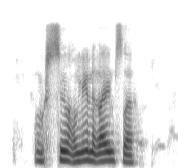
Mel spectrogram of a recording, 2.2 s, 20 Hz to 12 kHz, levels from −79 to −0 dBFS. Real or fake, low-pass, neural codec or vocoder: fake; 7.2 kHz; codec, 16 kHz, 1 kbps, FreqCodec, larger model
